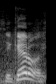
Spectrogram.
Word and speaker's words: Siqueros: Se pronuncia, Siqueros.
